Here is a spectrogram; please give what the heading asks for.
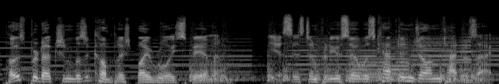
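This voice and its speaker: An actor playing a composed, dryly wry announcer in a scripted audio comedy. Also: male voice, medium pitch, very animated, a little fast, loud music behind the voice, lightly acted. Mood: formal announcing. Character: wry, unflappable male radio-show announcer.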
